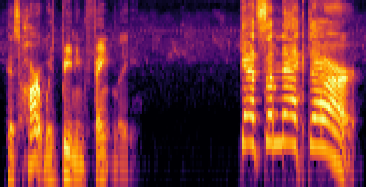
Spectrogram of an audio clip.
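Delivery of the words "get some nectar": high, urgent yell; drawn-out, high-pitched shout. A narrator's reading. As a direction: call out for medicine in alarm. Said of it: "I yelled".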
